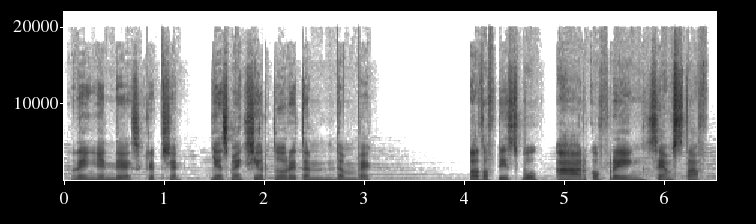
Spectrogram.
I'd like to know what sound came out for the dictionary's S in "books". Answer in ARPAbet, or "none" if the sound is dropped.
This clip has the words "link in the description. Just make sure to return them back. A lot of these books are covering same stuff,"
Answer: none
